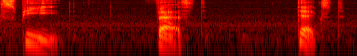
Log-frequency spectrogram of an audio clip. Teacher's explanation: it is alveolar in the manner of articulation it is fricative and in voicing it is voiceless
